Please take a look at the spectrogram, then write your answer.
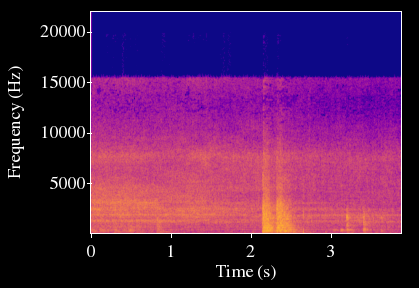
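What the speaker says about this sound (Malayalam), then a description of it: "എന്നിട്ട് നമ്മളിതിങ്ങനെ ഇളക്കി കൊടുക്കുകയാണ്" Food sizzles steadily in a pan after mustard seeds are spluttered, then a spatula scrapes and stirs in a few quick bursts, followed by lighter scrapes.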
